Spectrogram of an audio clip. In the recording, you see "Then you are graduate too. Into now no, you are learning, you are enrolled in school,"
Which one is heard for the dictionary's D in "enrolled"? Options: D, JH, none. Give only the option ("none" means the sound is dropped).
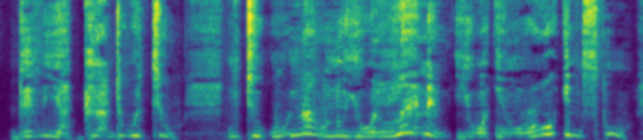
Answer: none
